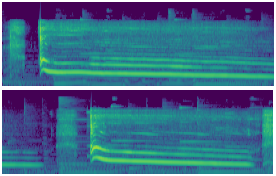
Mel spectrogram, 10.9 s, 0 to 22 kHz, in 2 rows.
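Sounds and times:
low steady drone: 0:00.0 - 0:10.8
werewolf howling at the moon: 0:00.8 - 0:06.2, 0:07.2 - 0:10.5.

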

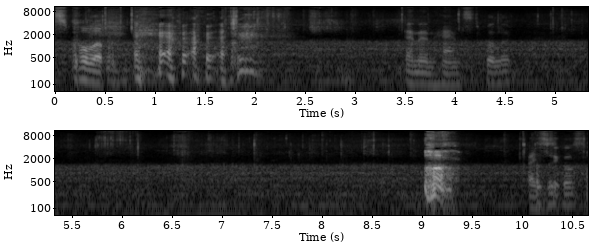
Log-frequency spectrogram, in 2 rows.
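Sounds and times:
speech: 0:00.0 - 0:02.3, 0:03.5 - 0:04.7, 0:10.1 - 0:10.6
laughter: 0:00.8 - 0:02.1
person coughing after chugging a drink: 0:09.0 - 0:09.4.

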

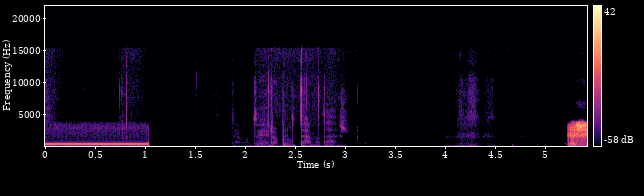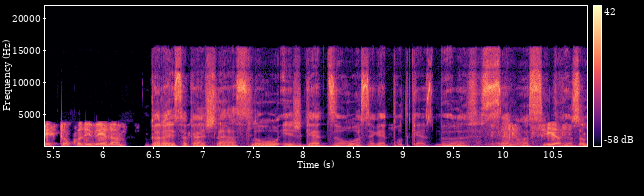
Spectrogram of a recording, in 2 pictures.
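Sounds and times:
telephone ringing tone: 0:00.0 - 0:01.1
speech: 0:05.7 - 0:10.8.

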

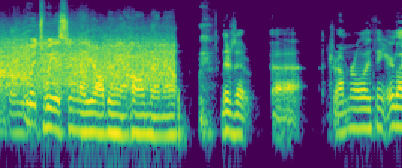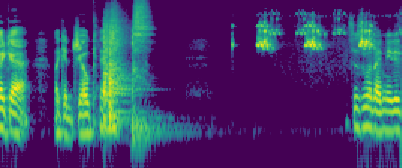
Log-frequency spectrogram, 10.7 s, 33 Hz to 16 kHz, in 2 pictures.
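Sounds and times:
speech: 0:00.4 - 0:07.1, 0:10.1 - 0:10.7
cricket chirping sound effect: 0:08.8 - 0:10.7.

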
